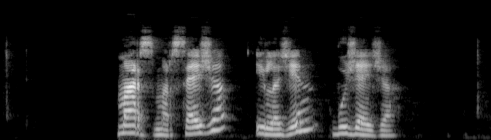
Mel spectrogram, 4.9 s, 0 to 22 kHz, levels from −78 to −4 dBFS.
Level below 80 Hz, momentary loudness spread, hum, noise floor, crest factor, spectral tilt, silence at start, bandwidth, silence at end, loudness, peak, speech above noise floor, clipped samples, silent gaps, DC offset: -70 dBFS; 15 LU; none; -73 dBFS; 22 dB; -1.5 dB/octave; 1.2 s; 13.5 kHz; 0.95 s; -18 LUFS; 0 dBFS; 53 dB; under 0.1%; none; under 0.1%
